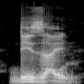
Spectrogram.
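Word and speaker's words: design: আই কোন শব্দে যদি আই জি এন থাকে তাহলে জি এর উচ্চারণটা সেখানে হবে না ঠিক আছে দেখো সাইন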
